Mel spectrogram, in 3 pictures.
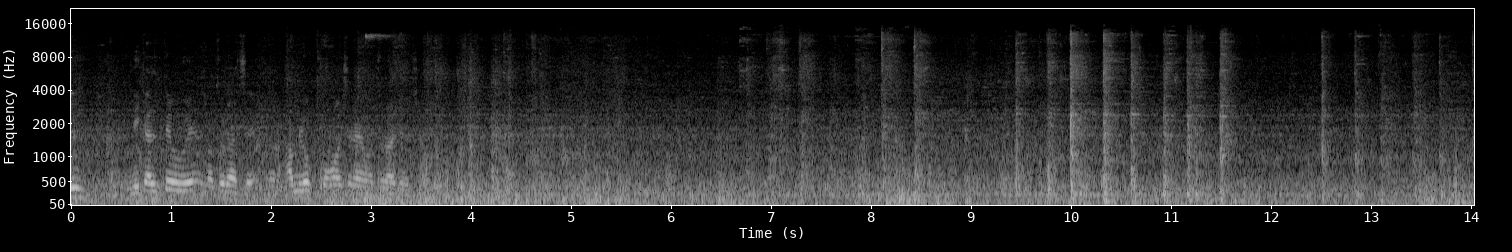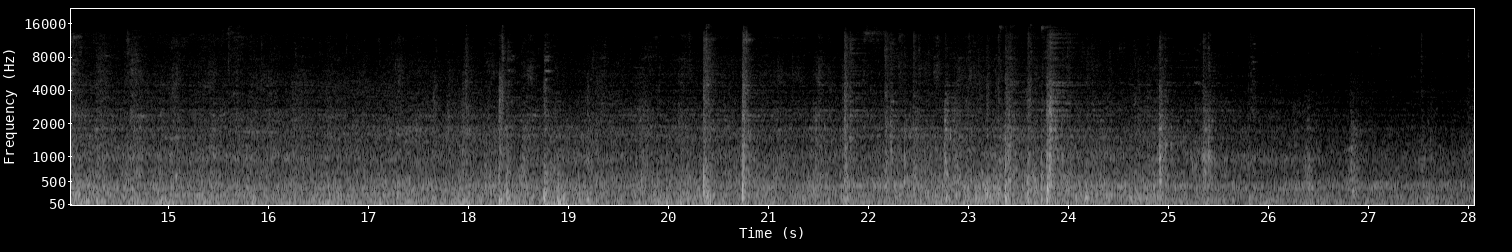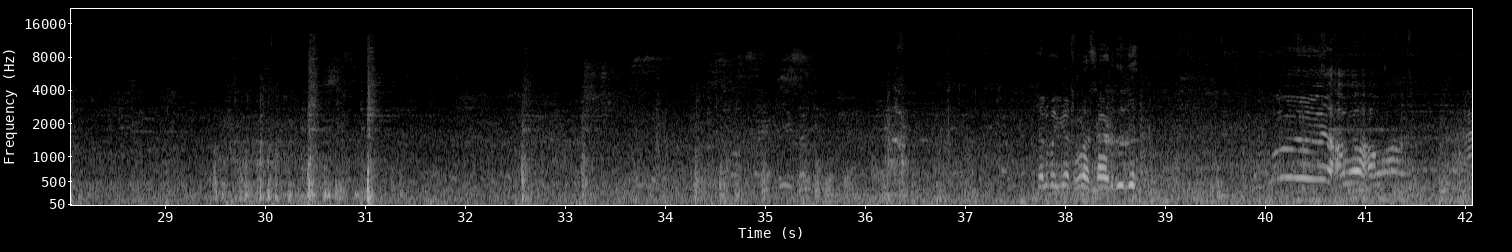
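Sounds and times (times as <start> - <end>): wheels clacking over rail joints: 0.0 - 16.0, 17.2 - 28.2, 29.4 - 31.3
train rumble: 0.0 - 42.0.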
